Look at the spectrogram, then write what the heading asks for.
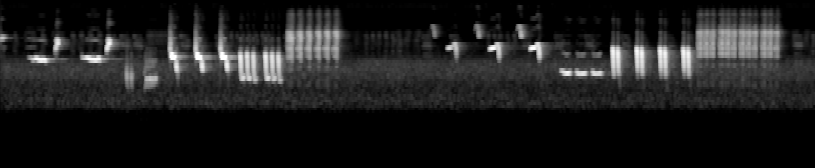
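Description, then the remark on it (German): A thrush nightingale sings alone, mixing sharp clicks, fast chattering rattles, rising whistles and harsh buzzy bursts in distinct phrases, with a brief pause midway through. “Hören wir uns nochmal den Sprosser an.”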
